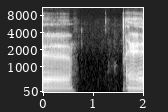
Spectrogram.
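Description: Speech only: a man's drawn-out hesitation sound, a pause of about a second, then his talking resumes near the end.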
